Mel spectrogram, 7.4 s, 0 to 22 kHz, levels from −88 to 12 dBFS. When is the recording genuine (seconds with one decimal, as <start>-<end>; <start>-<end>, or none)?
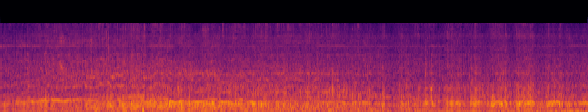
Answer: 0.6-1.0; 1.9-5.2; 6.0-7.4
